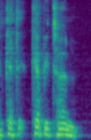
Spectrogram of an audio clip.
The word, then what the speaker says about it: capitonym: And there's a quaint English word called capitonym, and I didn't even know how to pronounce it, C-A-P-I-T-O-N-Y-M, capitonym, which means a word that changes its meaning when it is capitalized.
